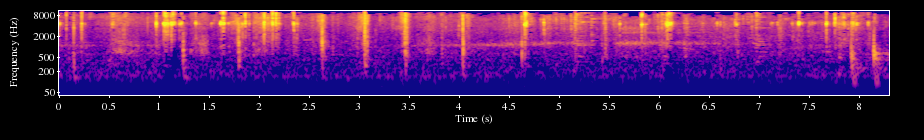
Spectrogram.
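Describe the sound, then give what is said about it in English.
Playing cards dealt for a poker game: many quick, sharp card flicks and snaps in an irregular rhythm, with soft shuffling texture between them. “So sure you want to do that. Deal the cards.”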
